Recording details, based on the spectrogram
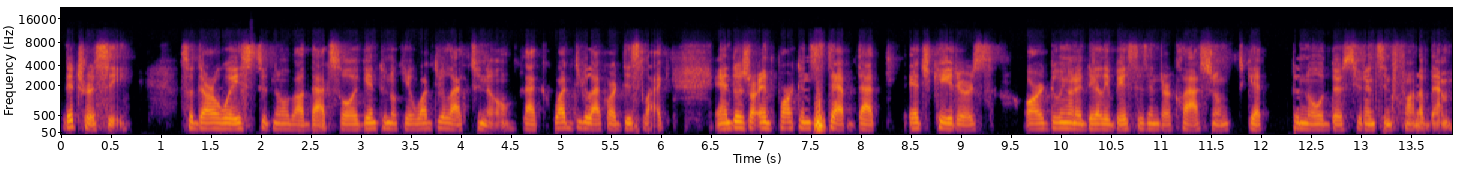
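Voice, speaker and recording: A man with a French accent at medium pitch, a fairly quick pace and fairly even intonation, recorded dry and close with no echo against a quiet background. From Montreal, Quebec. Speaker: education consultant. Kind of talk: presentation.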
